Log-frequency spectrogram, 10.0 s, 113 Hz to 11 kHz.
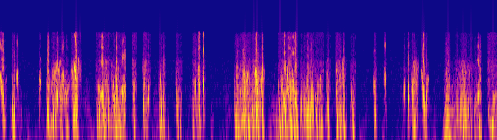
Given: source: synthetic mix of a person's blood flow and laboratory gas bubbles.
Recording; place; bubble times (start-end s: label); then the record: Doppler ultrasound of blood flow; subclavian vein
0.00-0.14 s: bubbles
0.22-0.39 s: bubbles
0.77-0.83 s: bubbles
0.91-1.64 s: bubbles
1.91-2.53 s: bubbles
2.64-2.74 s: bubbles
2.85-3.02 s: bubbles
3.17-3.33 s: bubbles
3.51-3.65 s: bubbles
3.84-4.11 s: bubbles
4.67-5.30 s: bubbles
5.55-6.48 s: bubbles
6.51-6.61 s: bubbles
6.71-6.94 s: bubbles
7.00-7.12 s: bubbles
7.46-7.55 s: bubbles
7.67-7.74 s: bubbles
8.07-8.38 s: bubbles
8.41-8.59 s: bubbles
9.10-9.65 s: bubbles
9.74-9.95 s: bubbles
From the record:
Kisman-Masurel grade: 243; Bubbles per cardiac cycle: several, 3 to 8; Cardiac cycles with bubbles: 100%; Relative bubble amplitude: loud (0.450 to 0.775); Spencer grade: 3 (all of the cardiac periods contain showers or single bubble signals, but not dominating or overriding the cardiac motion signals); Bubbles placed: anywhere in the cardiac cycle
